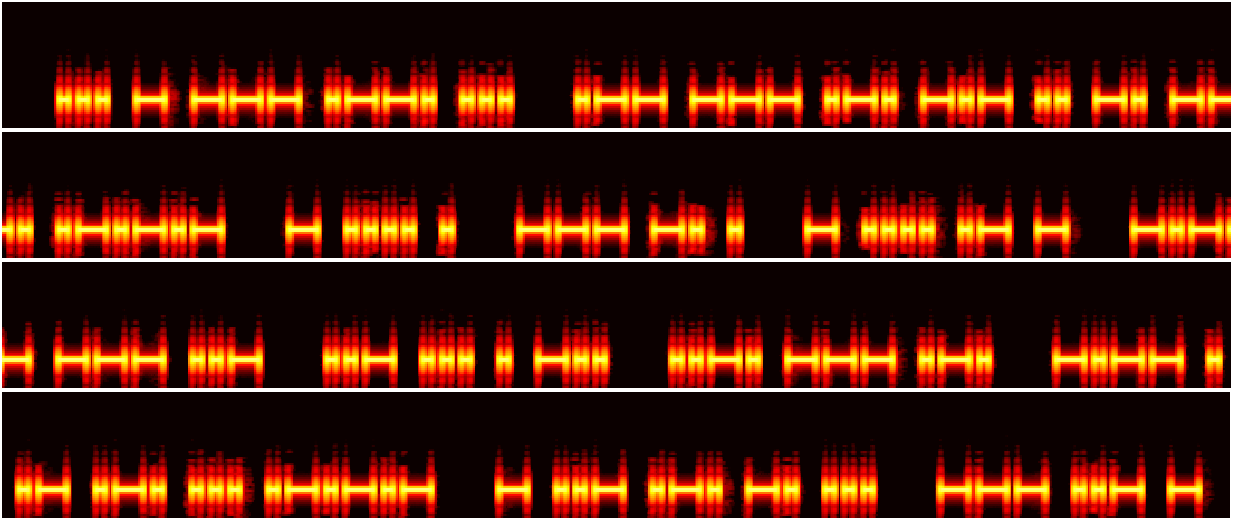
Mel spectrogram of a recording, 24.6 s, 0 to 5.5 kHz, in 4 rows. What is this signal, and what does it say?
Morse code, heard as a keyed tone, about 25 wpm, 600 Hz. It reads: STOPS WORKING. THE ONE THAT YOU USED FOR YEARS. TURNS OUT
